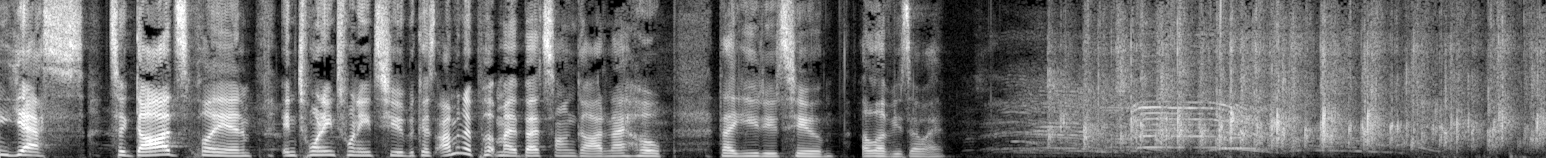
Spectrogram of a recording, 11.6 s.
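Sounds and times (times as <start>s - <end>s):
speech: 0.0s - 7.2s
cheering whoops: 7.5s - 11.0s
audience clapping: 7.7s - 11.5s.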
